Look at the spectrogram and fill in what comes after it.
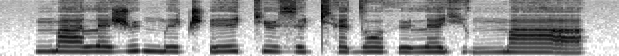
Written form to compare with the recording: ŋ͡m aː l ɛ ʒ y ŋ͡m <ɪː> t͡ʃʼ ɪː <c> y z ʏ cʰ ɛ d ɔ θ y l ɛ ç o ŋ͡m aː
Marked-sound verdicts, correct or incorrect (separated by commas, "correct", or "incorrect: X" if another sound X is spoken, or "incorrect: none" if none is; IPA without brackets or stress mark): correct, correct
